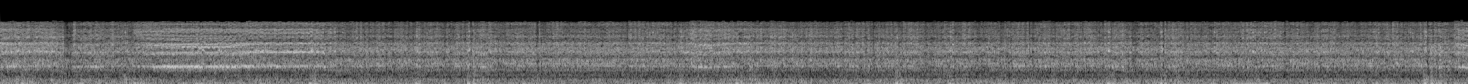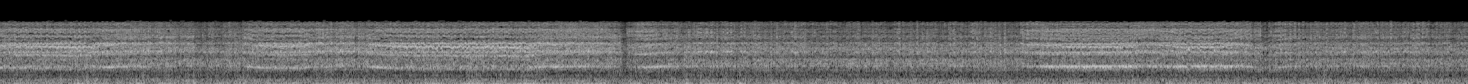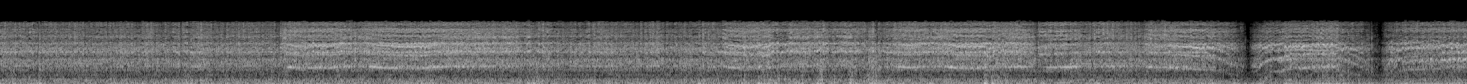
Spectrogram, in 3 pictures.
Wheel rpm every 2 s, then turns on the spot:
220, 230, 230, 230, 230, 230, 230, 220, 230, 210, 230, 230, 220, 220, 230, 240, 220, 230, 230, 220, 160, 140.
none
